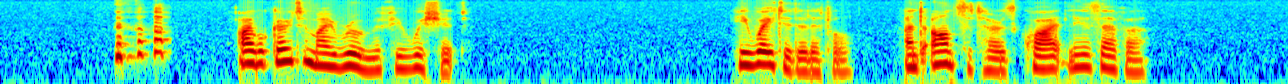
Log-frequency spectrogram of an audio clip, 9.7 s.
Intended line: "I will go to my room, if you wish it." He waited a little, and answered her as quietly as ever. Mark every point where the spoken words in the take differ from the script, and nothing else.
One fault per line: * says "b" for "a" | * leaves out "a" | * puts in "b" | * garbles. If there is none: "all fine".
all fine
